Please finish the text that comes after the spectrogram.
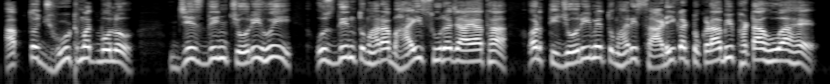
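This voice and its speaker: A man's voice: high voice, animated, moderate pace, dry recording, studio quality. A man voicing an accusing, suspicious husband in a cartoon, speaking with emphasis. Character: suspicious, aggrieved husband robbed of his chest. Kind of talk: Hindi cartoon voice acting.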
